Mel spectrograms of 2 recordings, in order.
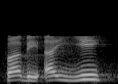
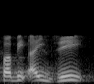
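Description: First: The yā' is said as a clean y. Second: The yā' is said with a j-like sound. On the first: The speaker calls it right. "فبی ای پڑھیں" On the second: The speaker calls it wrong. "فبی ای جی نہیں پڑھنا"

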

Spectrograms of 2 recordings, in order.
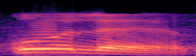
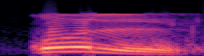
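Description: First: The final lam is moved with an extra vowel. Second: The final lam stays still without a vowel. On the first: The speaker calls it wrong. "بعض بچے بڑے قل پڑھتے ہیں، قل غلط" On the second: The speaker calls it right. "لام کو ہلانا نہیں ... آپ نے پڑھنا ہے قل"

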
